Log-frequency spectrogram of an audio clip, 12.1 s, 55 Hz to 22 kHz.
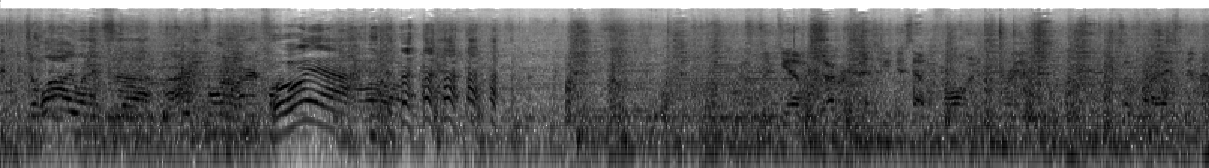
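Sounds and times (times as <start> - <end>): streetcar wheels clacking over rail joints: 0.0 - 2.8, 3.5 - 12.0.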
